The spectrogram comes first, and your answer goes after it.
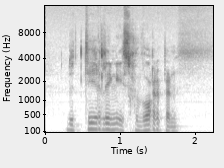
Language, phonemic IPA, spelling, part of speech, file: Dutch, /də ˈteːr.lɪŋ ɪs ɣəˈʋɔr.pə(n)/, de teerling is geworpen, phrase, Nl-de teerling is geworpen.ogg
- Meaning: the die is cast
